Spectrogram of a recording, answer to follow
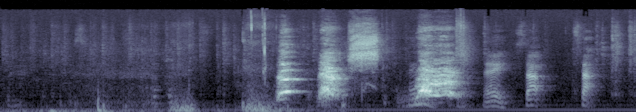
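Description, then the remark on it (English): A dog barks repeatedly, a quick run of sharp, loud barks following a few soft thumps and shuffling noises. “Go not be a dog, all right?”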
